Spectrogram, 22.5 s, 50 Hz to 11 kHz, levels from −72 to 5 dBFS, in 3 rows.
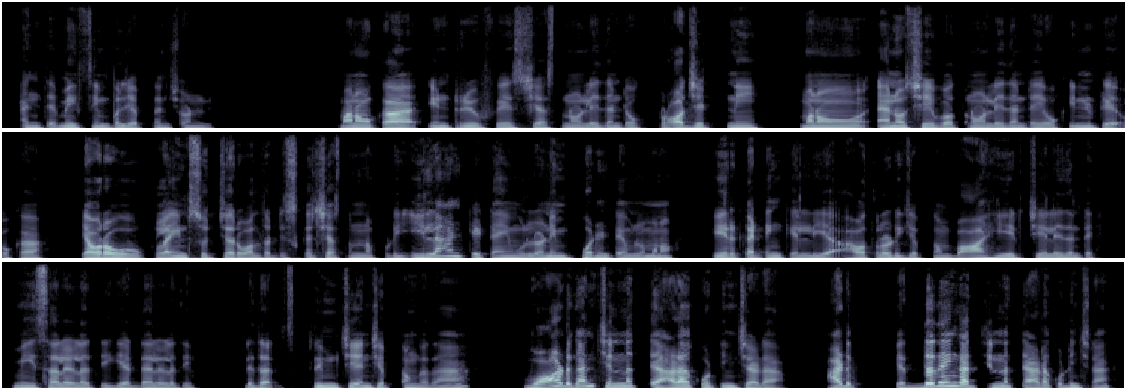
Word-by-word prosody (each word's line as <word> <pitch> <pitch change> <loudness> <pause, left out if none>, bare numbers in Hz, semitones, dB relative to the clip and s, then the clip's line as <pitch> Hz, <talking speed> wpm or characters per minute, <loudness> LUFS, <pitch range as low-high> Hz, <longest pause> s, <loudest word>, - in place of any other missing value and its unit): అంతే 125 -2 -3
మీకు 165 +1 0
సింపుల్ 165 +3 -3
చెప్తాను 125 -1 -6
చూడండి. 100 -5 -9 0.9
మనం 160 +3 +4
ఒక 170 0 0 0.3
ఇంటర్వ్యూ 150 +1 -1
ఫేస్ 130 -2 -2
చేస్తున్నాం 120 -1 -3
లేదంటే, 130 +1 -3
ఒక 130 - -20
ప్రాజెక్ట్‌ని 140 -3 +1 0.4
మనం 130 0 +5 0.4
అనౌన్స్ 150 +2 +3
చేయబోతున్నాం. 125 -1 -1
లేదంటే 130 0 -3
ఒక 130 - -13
ఇన్వి‌టె 140 +1 -2
ఒక 130 - -20 0.5
ఎవరో 160 +3 +8 0.3
క్లయింట్స్ 145 +5 +1
వచ్చారు. 130 -1 -1
వాళ్ళతో 130 0 -3
డిస్కస్ 185 +10 -5
చేస్తున్నప్పుడు 125 -5 -5 0.2
ఇలాంటి 235 +3 0
టైంలోనే 135 -1 -1
ఇంపార్టెంట్ 175 +6 -2
టైంలో 115 +1 -4
మనం 145 -1 -2 0.3
హెయిర్ 185 +5 +1
కటింగ్‌కి 165 -6 -1
వెళ్లి 130 0 -4 0.2
అవతల 145 +4 -2
వాడికి 150 -5 -2
చెప్తాం 130 +1 -7
బా - - +1 0.2
హెయిర్ 125 +1 -1
చేయి, 125 -2 -2
లేదంటే 125 0 -3 0.3
మీసాలు 135 +1 +2
ఇల 130 - 0
తీ, 130 - -6
గడ్డాలు 125 +1 -2
ఇల 120 - -4
తీ - - -7 0.4
లేదా - - 0 0.2
స్ట్రిమ్ 155 +1 +1
చెయ్యి 155 -2 +2
అని 150 - +1
చెప్తాం 130 -2 -3
గదా! 100 +2 -5 0.6
వాడు 275 - +8
గాని 270 +4 +4
చిన్న 225 +2 +3
తేడా 220 +2 +7
కొట్టించాడా, 140 - 0 0.4
అడు - - +6 0.3
పెద్దదేం 250 - +7
కాదు 190 - +7
చిన్న 215 +3 +1
తేడా 160 +7 +3
కొట్టించినా 165 -6 -2
135 Hz, 170 wpm, -24 LUFS, 125-160 Hz, 0.9 s, ఎవరో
